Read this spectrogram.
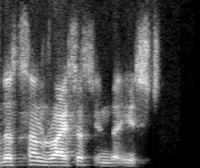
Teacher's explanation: so intonation is a is a contours of speech for example in declarative statements we have a falling tone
